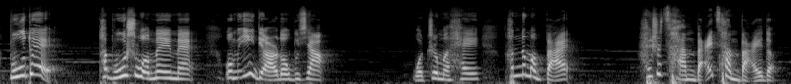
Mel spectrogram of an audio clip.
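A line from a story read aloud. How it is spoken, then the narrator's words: Shouting. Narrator (Chinese): 我大叫起来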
